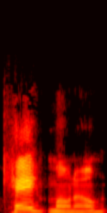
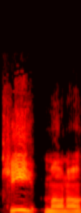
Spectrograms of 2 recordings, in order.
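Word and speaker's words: kemono: there is a kimono k mono not key mono k uh the e sound is usually pronounced as an a that's the japanese term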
